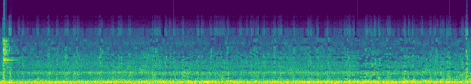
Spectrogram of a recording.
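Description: Steady, loud roar of a commercial kitchen's wok range, its gas burners and ventilation running without a break. A short clink of metal sounds right at the start.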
